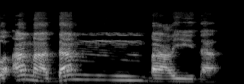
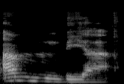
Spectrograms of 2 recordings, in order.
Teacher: আমাদান N sound বা নুন sound উচ্চারণ না করে আমরা মিম সাউন্ডে বলবো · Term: ইকলাব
